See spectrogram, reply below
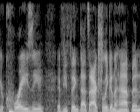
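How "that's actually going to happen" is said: normal talking voice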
